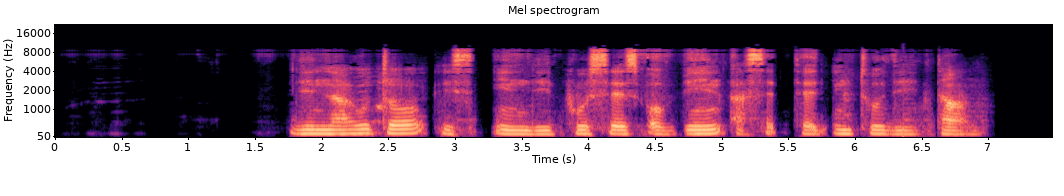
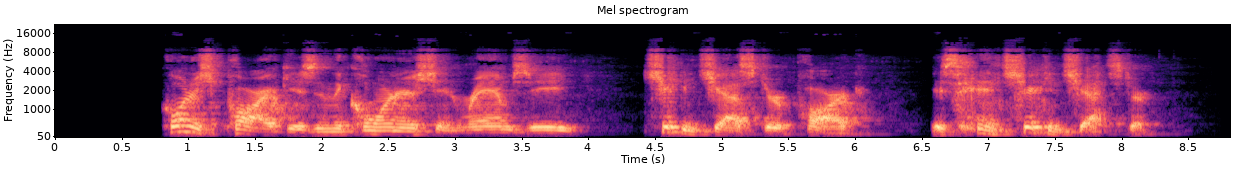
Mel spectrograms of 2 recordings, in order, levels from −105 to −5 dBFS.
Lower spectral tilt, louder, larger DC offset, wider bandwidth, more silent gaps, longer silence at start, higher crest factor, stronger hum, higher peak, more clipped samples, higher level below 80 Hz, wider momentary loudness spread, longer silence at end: about the same, -4 dB/octave vs -3 dB/octave; about the same, -20 LUFS vs -18 LUFS; neither; about the same, 9.6 kHz vs 9.4 kHz; neither; first, 1.75 s vs 0.8 s; first, 20 dB vs 14 dB; neither; about the same, -2 dBFS vs -4 dBFS; neither; first, -58 dBFS vs -70 dBFS; about the same, 9 LU vs 7 LU; about the same, 0.55 s vs 0.6 s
